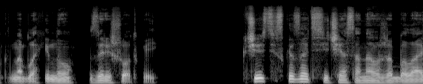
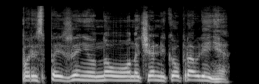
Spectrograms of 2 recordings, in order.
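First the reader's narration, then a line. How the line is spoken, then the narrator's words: Sudden bark. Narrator (Russian): вдруг гаркнул он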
